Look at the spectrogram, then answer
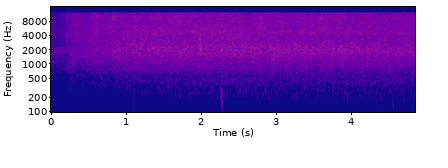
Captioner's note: applause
